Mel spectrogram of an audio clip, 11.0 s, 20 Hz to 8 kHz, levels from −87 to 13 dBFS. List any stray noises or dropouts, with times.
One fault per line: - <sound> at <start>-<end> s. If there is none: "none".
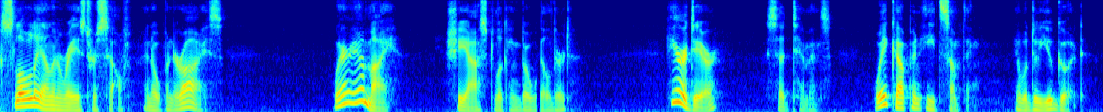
- dropout at 5.4-5.4 s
